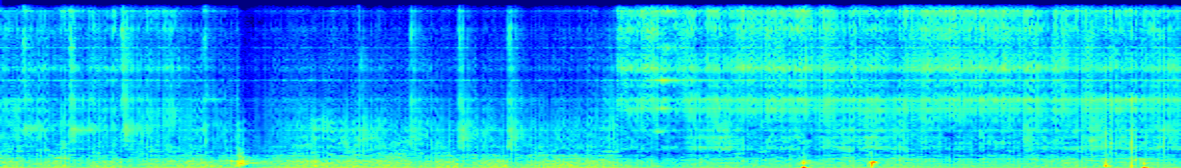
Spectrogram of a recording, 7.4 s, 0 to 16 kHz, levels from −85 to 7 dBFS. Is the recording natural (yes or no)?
no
